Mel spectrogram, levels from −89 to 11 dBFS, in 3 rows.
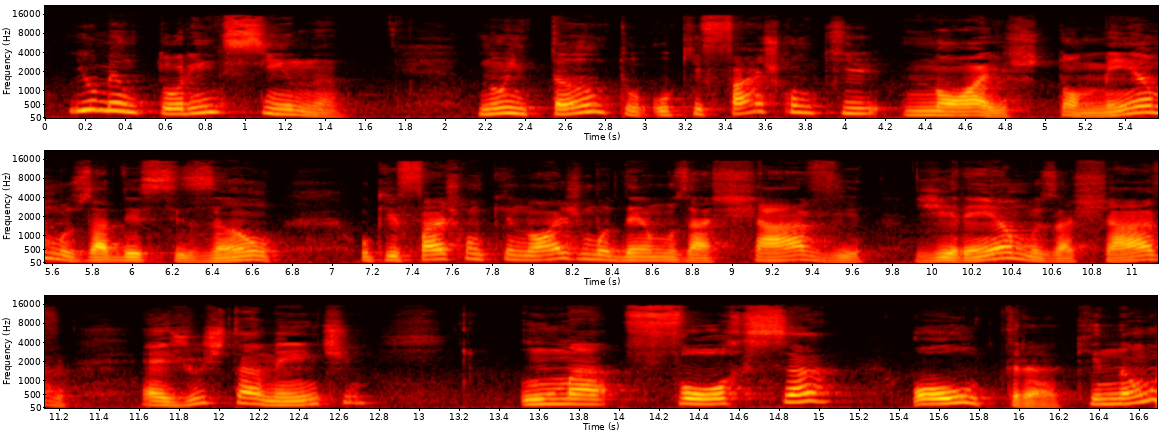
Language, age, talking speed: Portuguese, 30-49, 120 wpm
